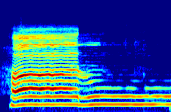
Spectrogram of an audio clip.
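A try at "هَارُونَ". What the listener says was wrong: Bukan ho, tapi ha.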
